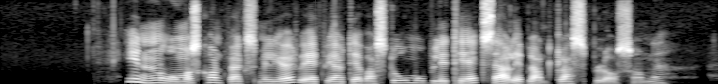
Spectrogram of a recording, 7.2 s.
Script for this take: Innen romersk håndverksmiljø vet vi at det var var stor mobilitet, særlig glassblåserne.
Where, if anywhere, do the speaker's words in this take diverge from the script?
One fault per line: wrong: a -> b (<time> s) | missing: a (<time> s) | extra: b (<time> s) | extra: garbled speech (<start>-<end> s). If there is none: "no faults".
missing: var (3.7 s)
extra: blant (5.3 s)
